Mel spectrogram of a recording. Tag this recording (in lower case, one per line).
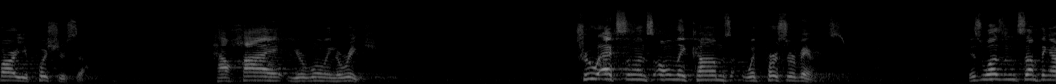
speech
man speaking
narration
